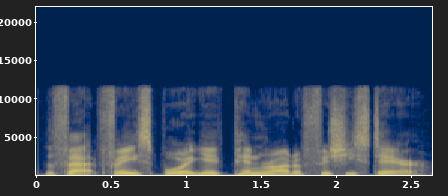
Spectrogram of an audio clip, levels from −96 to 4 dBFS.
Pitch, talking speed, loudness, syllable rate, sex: 115 Hz, 205 wpm, -19 LUFS, 5.2 syllables/s, male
